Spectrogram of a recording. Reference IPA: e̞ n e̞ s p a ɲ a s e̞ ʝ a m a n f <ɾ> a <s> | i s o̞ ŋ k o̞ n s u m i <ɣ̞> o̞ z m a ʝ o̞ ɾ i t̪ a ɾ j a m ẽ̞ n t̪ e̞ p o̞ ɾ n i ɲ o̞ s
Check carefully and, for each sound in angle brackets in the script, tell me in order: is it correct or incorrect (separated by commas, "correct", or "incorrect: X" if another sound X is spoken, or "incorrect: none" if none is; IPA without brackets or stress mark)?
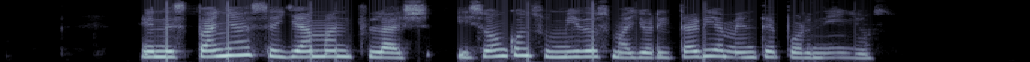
incorrect: l, incorrect: ʃ, incorrect: ð̞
